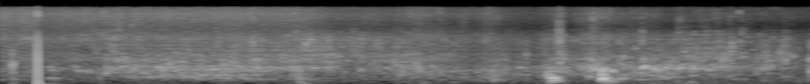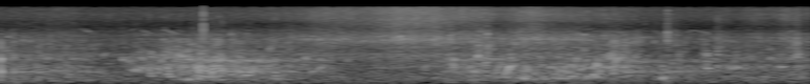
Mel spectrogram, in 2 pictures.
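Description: Faint steady water and wind noise, with a sharp click just after the start and a couple of soft knocks about three seconds in.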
